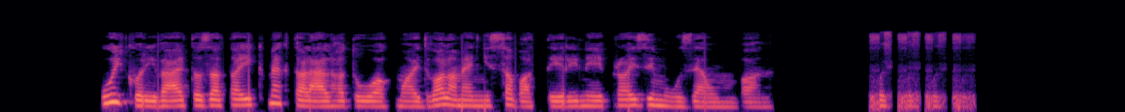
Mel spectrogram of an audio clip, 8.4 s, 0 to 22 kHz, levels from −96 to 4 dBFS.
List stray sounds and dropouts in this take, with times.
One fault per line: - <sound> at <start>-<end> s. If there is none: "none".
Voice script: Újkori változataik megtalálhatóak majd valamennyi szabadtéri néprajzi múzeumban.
- laugh at 6.5-7.3 s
